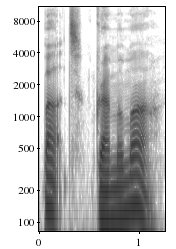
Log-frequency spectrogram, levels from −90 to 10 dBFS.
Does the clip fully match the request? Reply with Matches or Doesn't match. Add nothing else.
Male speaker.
Matches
